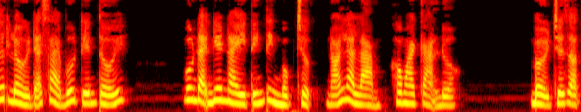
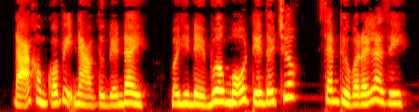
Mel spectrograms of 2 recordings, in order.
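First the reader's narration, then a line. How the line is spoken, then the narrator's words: Raised voice. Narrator (Vietnamese): Vương Đại Niên cao giọng nói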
